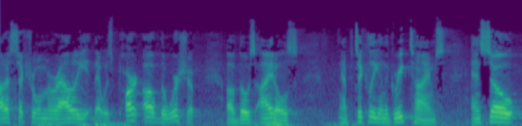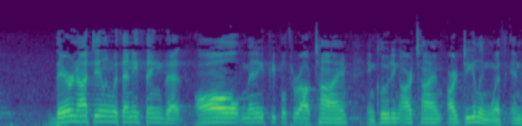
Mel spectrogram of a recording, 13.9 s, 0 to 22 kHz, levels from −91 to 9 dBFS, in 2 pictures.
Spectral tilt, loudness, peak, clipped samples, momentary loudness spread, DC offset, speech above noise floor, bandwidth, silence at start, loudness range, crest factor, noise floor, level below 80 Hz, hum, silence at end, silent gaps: -6 dB/octave; -25 LUFS; -6 dBFS; under 0.1%; 13 LU; under 0.1%; 27 dB; 10.5 kHz; 0 s; 6 LU; 20 dB; -52 dBFS; -44 dBFS; none; 0 s; none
